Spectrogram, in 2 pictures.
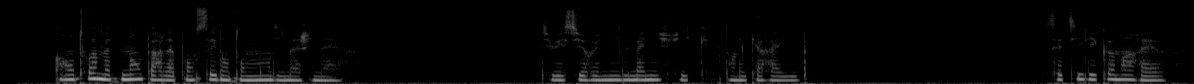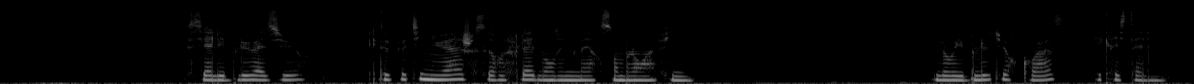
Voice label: relaxation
